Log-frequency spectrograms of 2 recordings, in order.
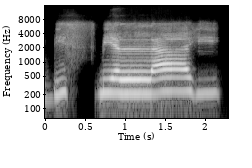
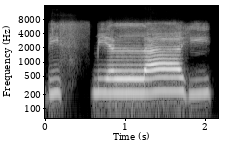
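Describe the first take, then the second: First: The l sound is light and thin. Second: The same.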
